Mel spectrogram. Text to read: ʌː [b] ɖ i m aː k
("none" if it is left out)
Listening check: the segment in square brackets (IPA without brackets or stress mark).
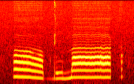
b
